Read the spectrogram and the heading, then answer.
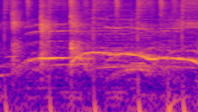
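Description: A crowd cheers and roars steadily over a pounding, evenly spaced electronic kick drum and a sustained synth tone, the noisy cheering filling the whole stretch without a break.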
